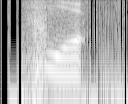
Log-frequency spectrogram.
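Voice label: "xie3", Chinese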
